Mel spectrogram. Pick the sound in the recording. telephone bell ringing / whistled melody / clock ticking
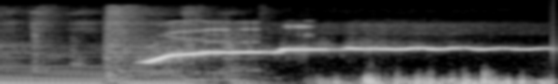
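whistled melody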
